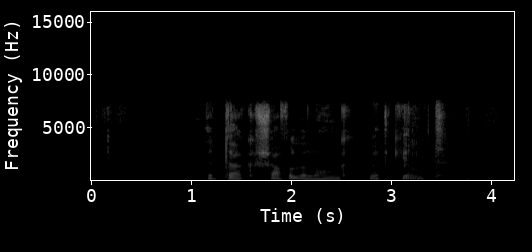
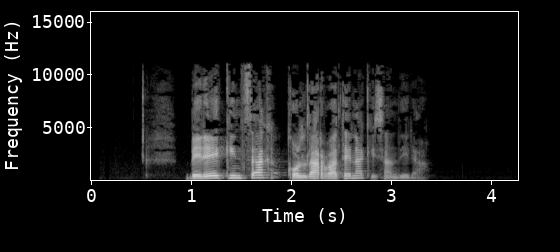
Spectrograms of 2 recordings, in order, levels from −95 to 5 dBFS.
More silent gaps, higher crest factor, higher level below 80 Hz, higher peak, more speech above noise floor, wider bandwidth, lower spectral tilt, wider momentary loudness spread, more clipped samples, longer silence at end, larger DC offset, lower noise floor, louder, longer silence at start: first, 0.61-1.01 s, 2.65-2.78 s, 3.61-3.75 s vs none; about the same, 26 dB vs 22 dB; second, under -90 dBFS vs -74 dBFS; second, -36 dBFS vs 0 dBFS; second, 22 dB vs 65 dB; second, 7.6 kHz vs 11.5 kHz; second, 0 dB/octave vs -3.5 dB/octave; about the same, 18 LU vs 17 LU; neither; second, 0.45 s vs 1.05 s; neither; about the same, -82 dBFS vs -84 dBFS; second, -57 LUFS vs -18 LUFS; second, 0.15 s vs 1 s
